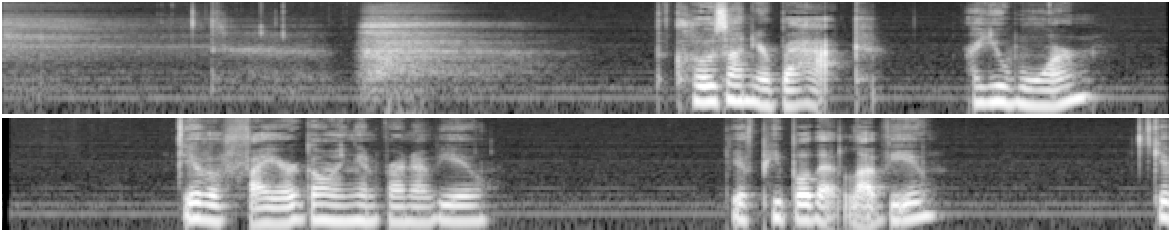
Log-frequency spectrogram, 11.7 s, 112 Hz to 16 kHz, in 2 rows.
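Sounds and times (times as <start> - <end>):
deep breath: 0.0 - 3.0
faint clicks: 0.8 - 1.6
speech: 3.4 - 5.6, 6.7 - 8.4, 9.5 - 10.6.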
